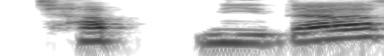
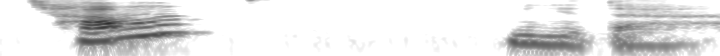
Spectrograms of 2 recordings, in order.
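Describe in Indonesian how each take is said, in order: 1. Konsonan akhirnya adalah bunyi b biasa. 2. Konsonan akhirnya adalah bunyi m. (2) "Biepnya bertemu dengan nien"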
